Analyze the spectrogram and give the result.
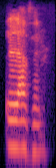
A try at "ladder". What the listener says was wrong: So here you're saying ladder, pronouncing a Spanish D sound. When we pronounce the D in English, it feels like a Spanish R. Like if you were to say the word Maria. Okay, D, ladder, ladder. So in English, the D, when you pronounce that, it cannot touch your teeth.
